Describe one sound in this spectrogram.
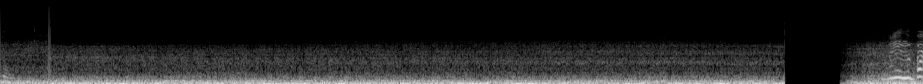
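A car rumbles low and steadily along a road, heard from inside.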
